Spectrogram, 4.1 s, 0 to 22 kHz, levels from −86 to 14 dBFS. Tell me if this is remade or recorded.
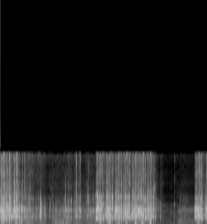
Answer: remade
